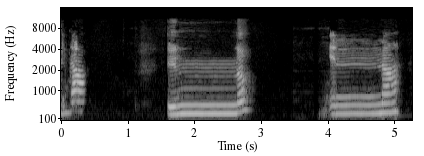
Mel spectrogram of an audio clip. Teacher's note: Do the n sound for 2 seconds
